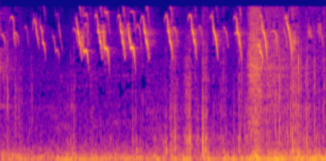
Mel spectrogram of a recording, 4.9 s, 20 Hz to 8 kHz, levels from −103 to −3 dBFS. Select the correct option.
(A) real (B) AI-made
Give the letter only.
A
